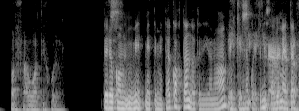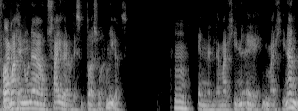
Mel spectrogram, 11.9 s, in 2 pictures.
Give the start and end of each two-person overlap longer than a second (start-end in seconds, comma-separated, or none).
4.5-6.5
